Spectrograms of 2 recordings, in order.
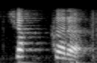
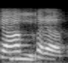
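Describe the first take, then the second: First: The word is said with its original pronunciation. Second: The word is said with an American pronunciation. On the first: The speaker calls it right. "The word is chakra" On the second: The speaker calls it wrong. "in America, they call them chakras... They say chakra, but that's not right"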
